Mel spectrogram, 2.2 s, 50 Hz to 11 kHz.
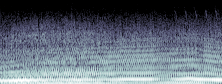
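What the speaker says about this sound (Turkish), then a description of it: "arabanın sesi güzel ya" A steady car engine hum in Car For Sale Simulator 2023, with a slight rise in pitch, droning continuously and close, with no talking over it.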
